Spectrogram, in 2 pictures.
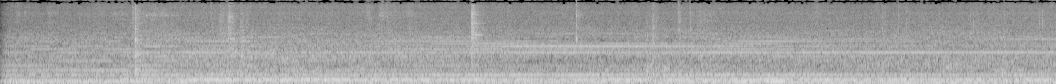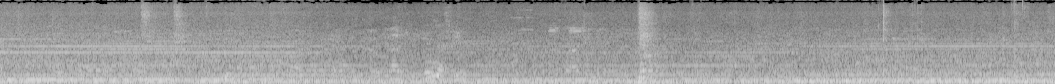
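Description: Busy kitchen noise: a steady low machine hum under faint voices, with now and then a sharp clink of steel pots and lids being handled.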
